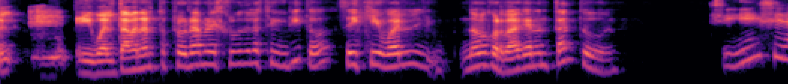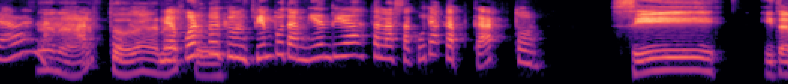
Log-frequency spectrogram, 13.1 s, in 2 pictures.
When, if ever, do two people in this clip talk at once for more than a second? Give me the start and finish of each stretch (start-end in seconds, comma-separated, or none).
6.8-8.5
